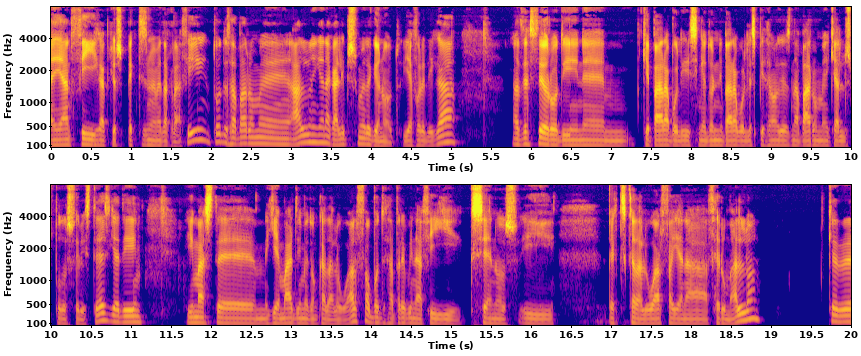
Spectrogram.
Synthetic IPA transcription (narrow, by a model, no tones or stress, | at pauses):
eɐnfiʝikɐpço̞spe̞k̚t̪izmeme̞t̪ɐɣɾɐ̰fit̪o̞t̪e̞θɐpɐɾume̞ɐlːonʝɐnɐkɐlipsume̞t̪oce̞no̞t̪u̥ðjɐfo̞ɾe̞t̪ikɐ | ðenθe̞o̞ɾo̞ot̪̬iine̞ce̞pɐɾɐpo̞lisiɲɟed̪ɾonipɐɾɐpo̞lːe̞spiθɐno̞t̪it̪eznɐpɐɾume̞cealːuspoðosfeɾist̪e̞zʝɐt̪i | imɐst̪e̞ʝe̞mɐt̪̬ime̞t̪o̞ŋɡɐt̪ɐlo̞ɣoɐlfɐo̞p̬o̞t̪̬e̞θɐpɾe̞pinɐfiʝikse̞no̞si | pekt̪i̥skɐt̪ɐloɣoɐlfɐʝɐnɐfe̞ɾumeɐlːo̞n | ce̞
